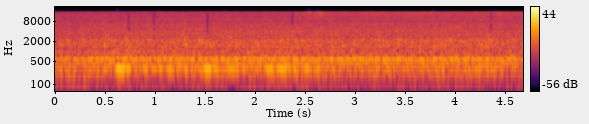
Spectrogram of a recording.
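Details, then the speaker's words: Lathe turning a slender lapping-arbor shaft on light cuts, speed slowed slightly: a buzzing tone of a few hundred hertz comes and goes as the work starts to chatter; fixed with a steady rest. "We'll just slow the lathe down a tad. Starting to get, you can just hear it start to chatter a little bit."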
